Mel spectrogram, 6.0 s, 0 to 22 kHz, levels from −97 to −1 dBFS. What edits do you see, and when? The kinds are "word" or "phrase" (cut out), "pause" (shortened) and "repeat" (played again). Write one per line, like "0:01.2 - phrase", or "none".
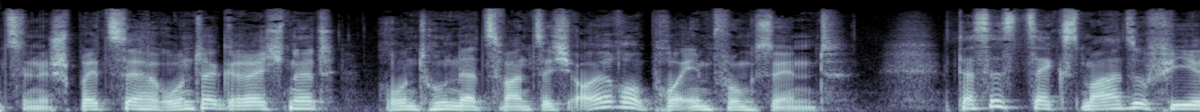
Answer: none

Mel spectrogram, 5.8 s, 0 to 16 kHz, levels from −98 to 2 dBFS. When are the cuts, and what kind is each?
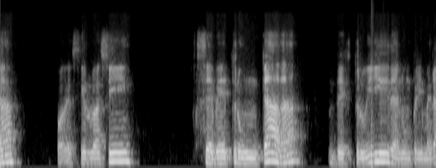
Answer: none

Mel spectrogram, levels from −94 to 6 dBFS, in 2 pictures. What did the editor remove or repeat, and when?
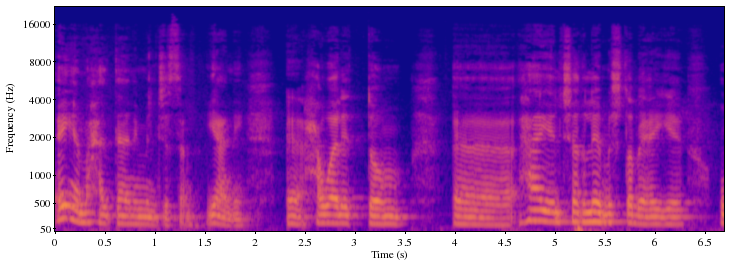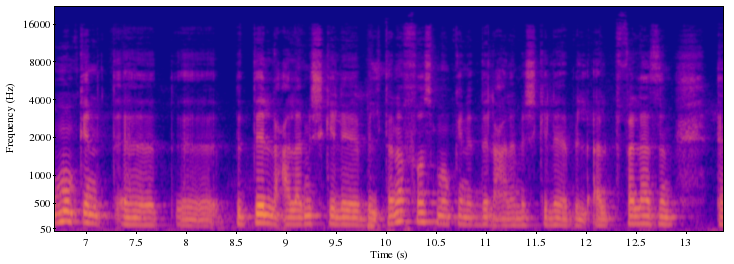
0:02.8 - phrase

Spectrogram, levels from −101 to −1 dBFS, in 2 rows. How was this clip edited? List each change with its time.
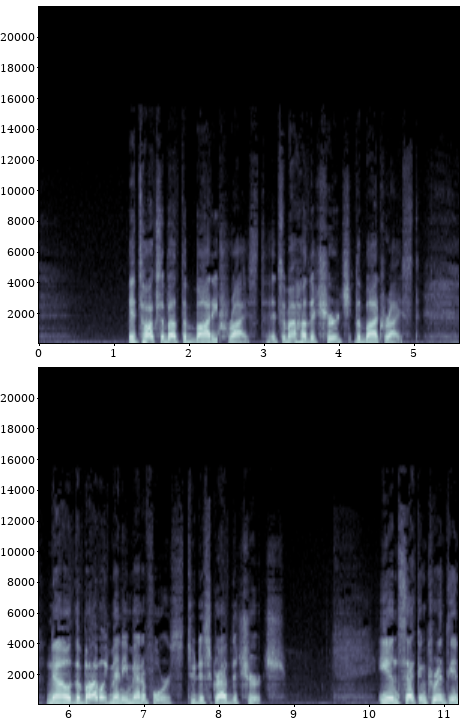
0:02.4 - word
0:03.2 - word
0:04.2 - word
0:04.5 - word
0:06.5 - word

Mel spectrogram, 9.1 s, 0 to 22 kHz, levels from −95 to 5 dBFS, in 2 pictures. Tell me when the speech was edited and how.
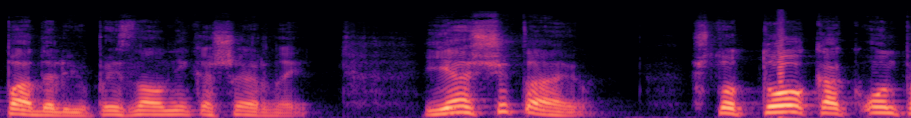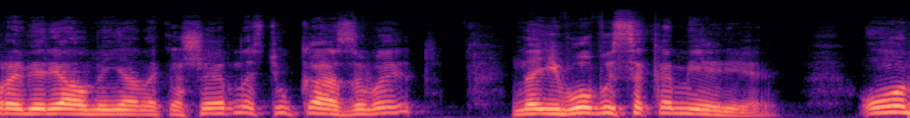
none

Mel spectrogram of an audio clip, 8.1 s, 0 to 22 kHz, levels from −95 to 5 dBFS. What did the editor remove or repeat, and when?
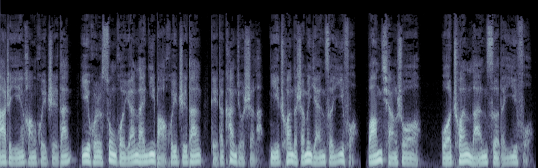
0:01.1 - pause
0:04.0 - pause
0:05.4 - pause

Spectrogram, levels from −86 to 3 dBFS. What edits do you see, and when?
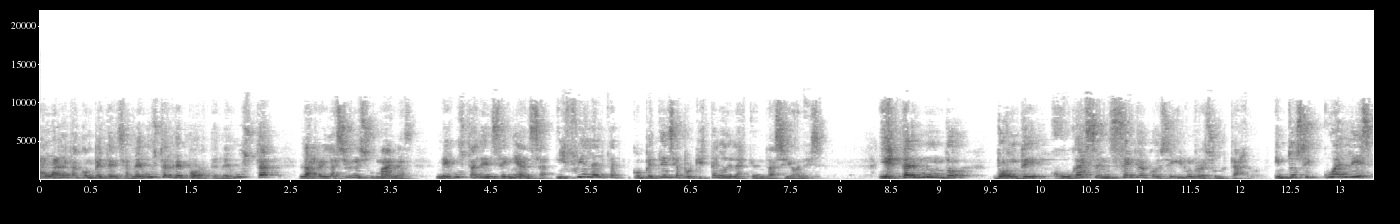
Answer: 0:05.9 - pause
0:06.8 - word
0:12.3 - pause

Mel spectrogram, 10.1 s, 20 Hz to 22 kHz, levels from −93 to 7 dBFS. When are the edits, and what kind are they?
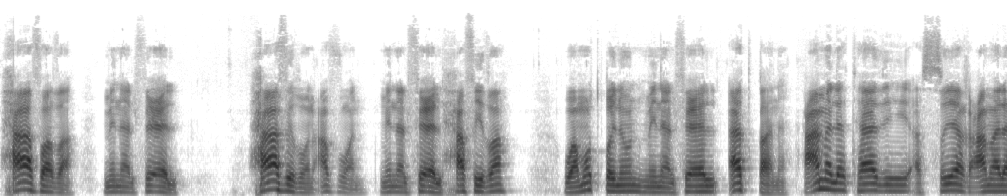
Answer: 0:07.9 - pause

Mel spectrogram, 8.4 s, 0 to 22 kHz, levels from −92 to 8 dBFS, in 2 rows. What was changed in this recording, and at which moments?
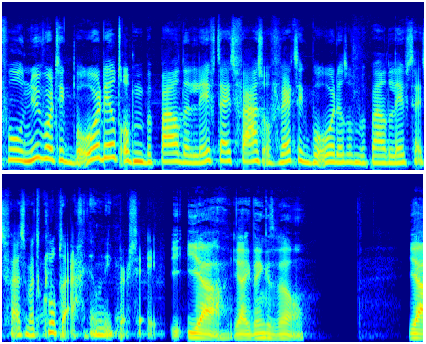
0:05.8 - pause

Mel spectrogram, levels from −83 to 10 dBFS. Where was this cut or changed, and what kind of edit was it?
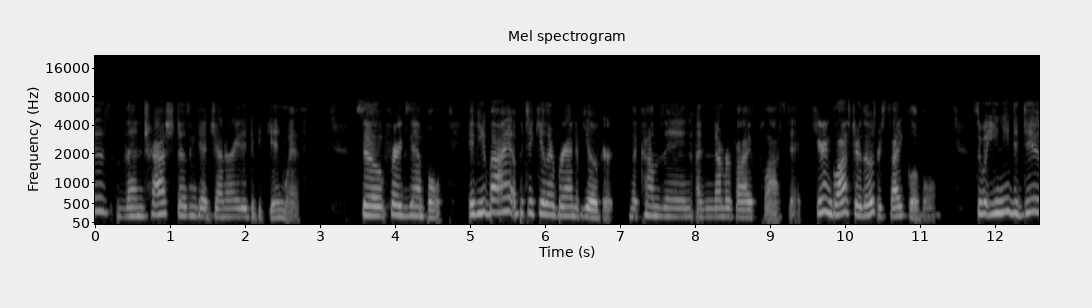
0:09.5 - pause
0:10.4 - word

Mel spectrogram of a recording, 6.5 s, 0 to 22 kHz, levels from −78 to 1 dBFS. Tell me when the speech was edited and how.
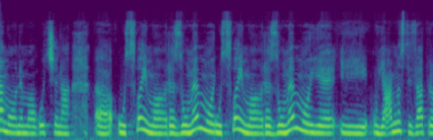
0:03.2 - repeat
0:05.5 - word

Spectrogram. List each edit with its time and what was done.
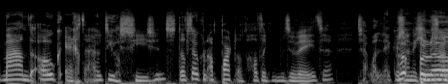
0:01.2 - word
0:01.9 - word
0:02.3 - word
0:02.8 - word

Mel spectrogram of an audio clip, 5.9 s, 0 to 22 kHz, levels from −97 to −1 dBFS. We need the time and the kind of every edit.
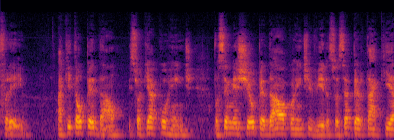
none

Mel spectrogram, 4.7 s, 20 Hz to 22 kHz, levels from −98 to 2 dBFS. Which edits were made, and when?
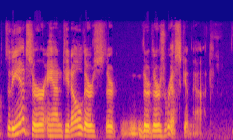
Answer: none

